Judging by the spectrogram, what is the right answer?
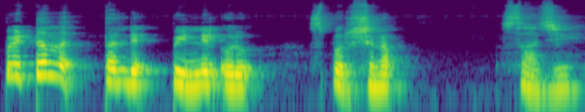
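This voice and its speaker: A woman's voice: on the high side, lively intonation, normal speed, darkish tone. A woman narrating a family story in a dramatic, emotive way.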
